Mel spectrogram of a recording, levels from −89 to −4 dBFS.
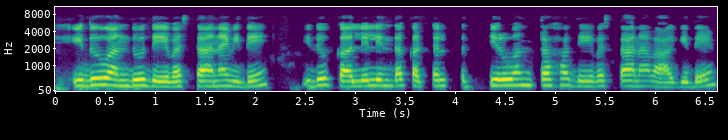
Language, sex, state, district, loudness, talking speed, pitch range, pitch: Kannada, female, Karnataka, Gulbarga, -15 LUFS, 65 wpm, 205-235 Hz, 220 Hz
